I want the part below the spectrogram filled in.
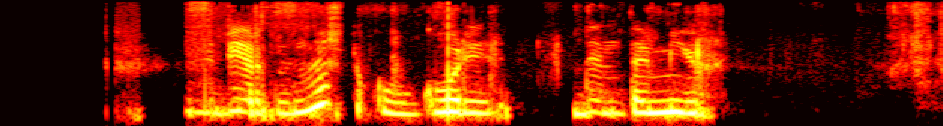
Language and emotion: Russian, neutral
